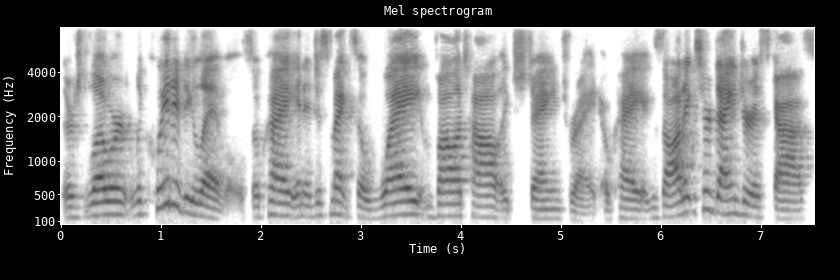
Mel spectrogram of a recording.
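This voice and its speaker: A woman teaching a trading lesson, dictating slowly and repeating points, often checking in with "okay?". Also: deep voice, lively intonation. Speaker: forex trading coach.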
